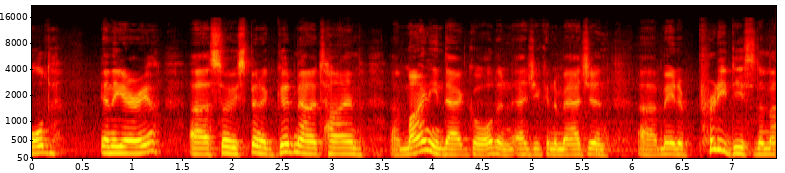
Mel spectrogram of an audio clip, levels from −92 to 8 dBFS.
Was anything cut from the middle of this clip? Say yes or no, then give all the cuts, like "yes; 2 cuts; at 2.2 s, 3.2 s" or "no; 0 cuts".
no; 0 cuts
